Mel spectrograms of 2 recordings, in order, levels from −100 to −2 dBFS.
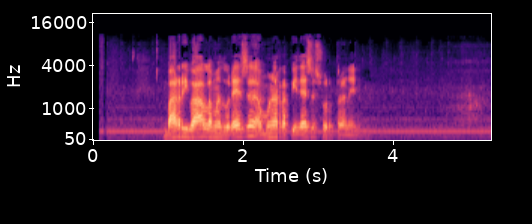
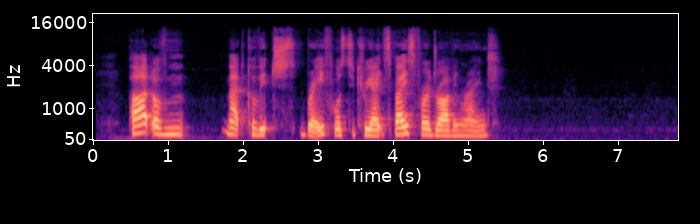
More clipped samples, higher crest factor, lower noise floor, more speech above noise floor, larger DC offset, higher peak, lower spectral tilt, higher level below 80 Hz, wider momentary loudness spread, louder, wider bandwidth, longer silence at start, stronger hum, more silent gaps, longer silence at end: neither; about the same, 22 dB vs 18 dB; second, -47 dBFS vs -72 dBFS; second, 28 dB vs 53 dB; neither; first, 0 dBFS vs -4 dBFS; second, -3.5 dB/octave vs -5.5 dB/octave; second, -72 dBFS vs -62 dBFS; about the same, 12 LU vs 14 LU; about the same, -19 LUFS vs -19 LUFS; second, 11 kHz vs 13.5 kHz; first, 0.95 s vs 0.5 s; neither; neither; second, 0.3 s vs 2.5 s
